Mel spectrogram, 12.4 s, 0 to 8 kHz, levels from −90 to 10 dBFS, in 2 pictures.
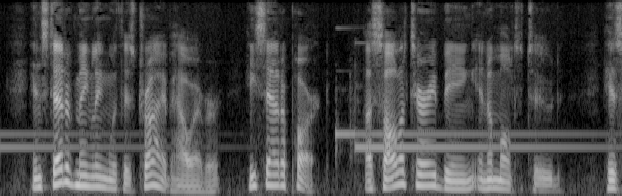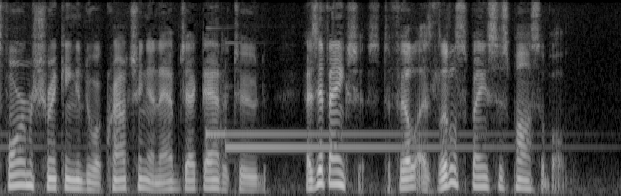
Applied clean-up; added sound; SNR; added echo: none; Doorbell; 18 dB; none.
